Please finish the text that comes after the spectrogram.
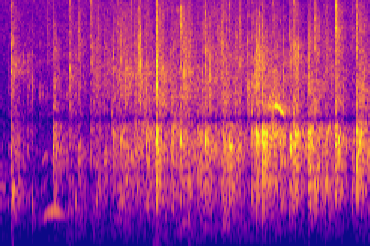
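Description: An audience breaks into applause for a volunteer, a dense patter of many hands clapping that builds after a sharp first clap and stays steady at a moderate level, with a few faint voices mixed in.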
